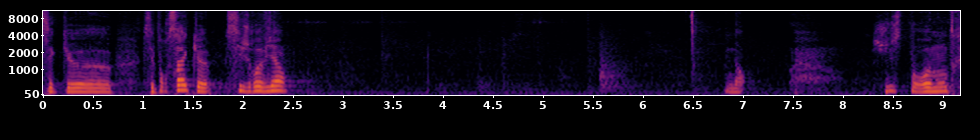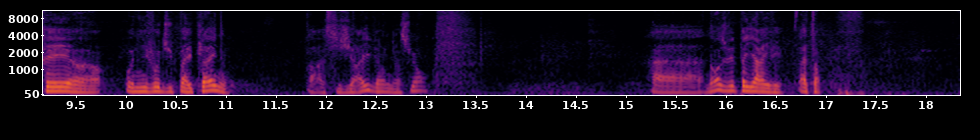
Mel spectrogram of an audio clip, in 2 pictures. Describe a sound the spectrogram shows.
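A young man speaks calmly through a microphone in an echoing room, in short bursts with pauses.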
